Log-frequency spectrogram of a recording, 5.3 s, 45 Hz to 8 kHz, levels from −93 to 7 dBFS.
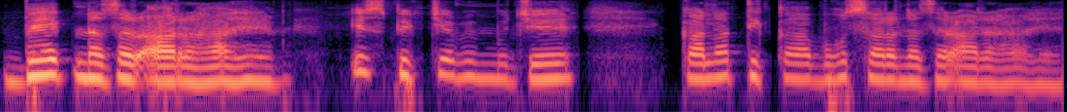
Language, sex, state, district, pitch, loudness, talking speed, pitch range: Hindi, female, Arunachal Pradesh, Longding, 210 Hz, -19 LUFS, 190 wpm, 190-235 Hz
